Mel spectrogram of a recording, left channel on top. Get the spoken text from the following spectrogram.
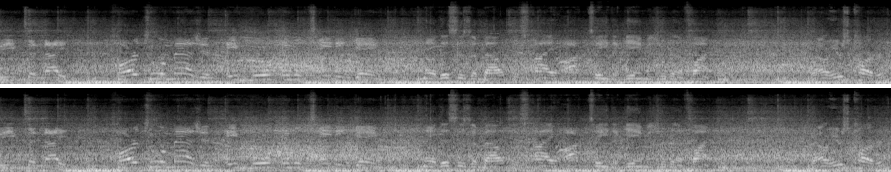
tonight. Hard to imagine a more entertaining game. No, this is about as high octane a game as you're going to find. Now here's Carter.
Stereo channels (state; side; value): normal; both; correlation 0.74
